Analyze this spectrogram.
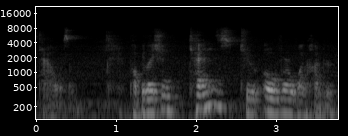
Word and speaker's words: Daoism: and Chinese folk religion it was actually pronounced taism population tends to over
